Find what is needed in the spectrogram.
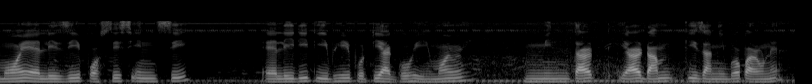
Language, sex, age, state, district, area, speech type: Assamese, male, 18-30, Assam, Golaghat, urban, read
